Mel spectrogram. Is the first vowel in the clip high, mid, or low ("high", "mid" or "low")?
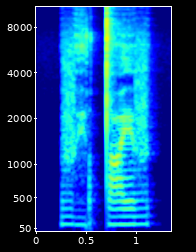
mid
